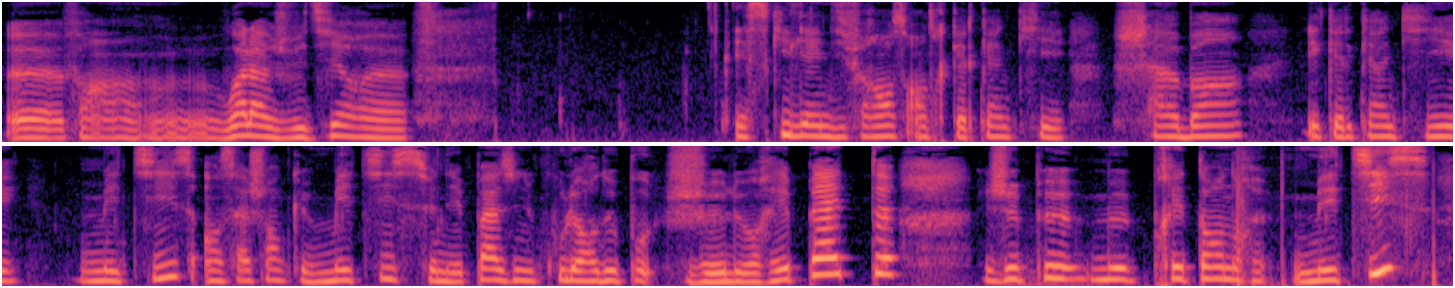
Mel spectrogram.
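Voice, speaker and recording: A woman's voice: mid-range voice, measured pace, a little mellow, no echo. A young woman hosting a podcast interview, asking long, earnest questions with frequent fillers. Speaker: podcast host.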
